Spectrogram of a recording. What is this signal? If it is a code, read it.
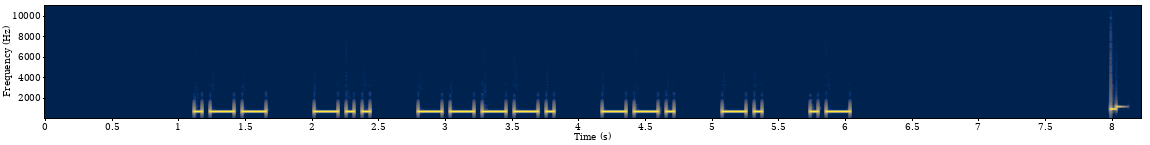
Morse code, heard as a keyed tone, about 20 wpm, spaced as for 15 wpm, 700 Hz. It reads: WD9GNA
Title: 186 Lesson 30g - Letter b - Call Signs 20wpm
